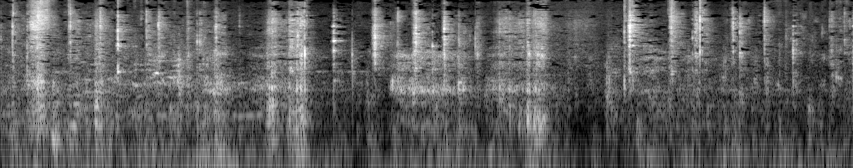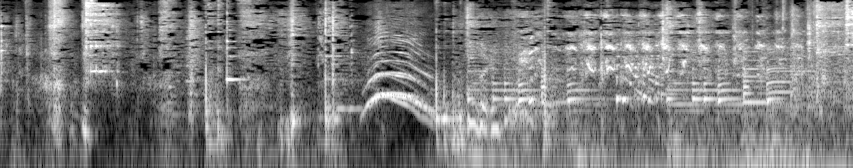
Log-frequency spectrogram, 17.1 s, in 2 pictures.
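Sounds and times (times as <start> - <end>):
wet chewing and slurping: 0.0 - 12.2, 16.5 - 17.0
utensils clinking on dishes: 9.2 - 12.2.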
